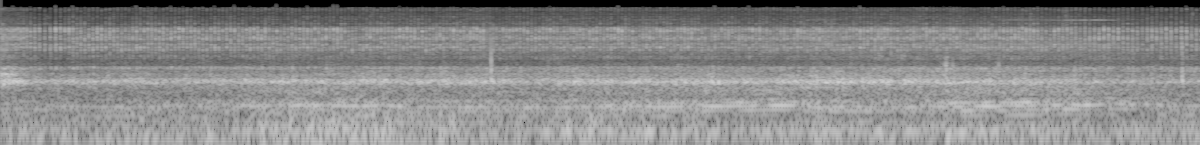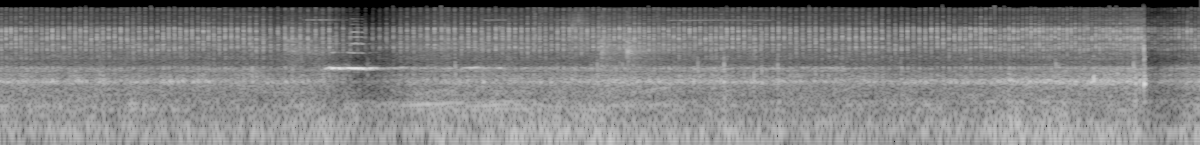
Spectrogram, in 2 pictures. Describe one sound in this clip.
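Bicycle tyres roll and rattle over paving stones.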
